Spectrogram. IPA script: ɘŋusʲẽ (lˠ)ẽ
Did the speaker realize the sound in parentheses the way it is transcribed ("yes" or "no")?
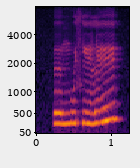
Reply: no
